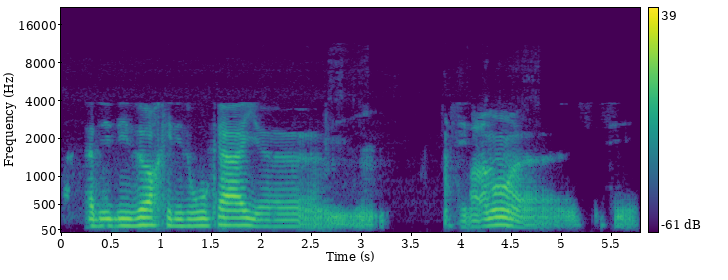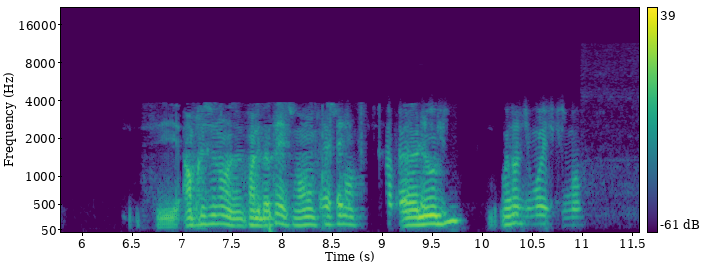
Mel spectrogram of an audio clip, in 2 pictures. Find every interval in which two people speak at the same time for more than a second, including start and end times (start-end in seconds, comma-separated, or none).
none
